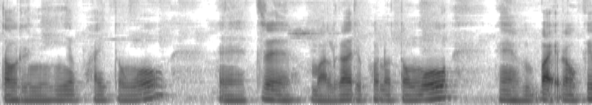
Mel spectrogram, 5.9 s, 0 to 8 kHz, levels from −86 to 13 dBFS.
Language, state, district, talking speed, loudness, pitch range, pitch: Kokborok, Tripura, West Tripura, 130 wpm, -22 LUFS, 95-110 Hz, 100 Hz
